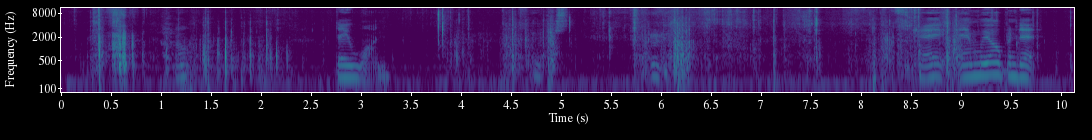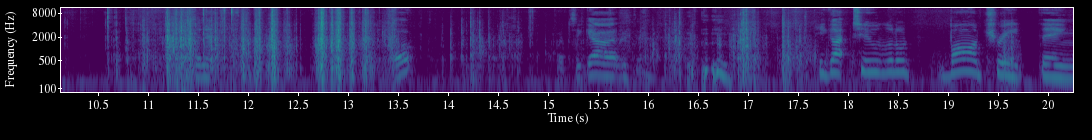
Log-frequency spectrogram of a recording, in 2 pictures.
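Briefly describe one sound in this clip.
Cardboard rustles and taps as it is handled.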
